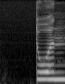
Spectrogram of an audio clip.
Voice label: "dun1", Chinese pinyin

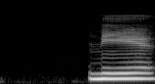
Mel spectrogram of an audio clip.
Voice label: "nie1", chinese pinyin

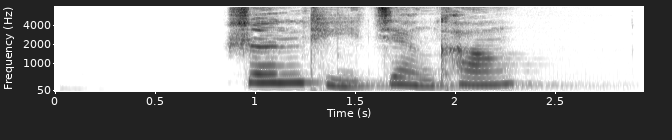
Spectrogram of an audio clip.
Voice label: "shentijiankang", Chinese; nygreeting

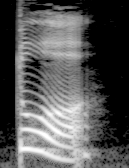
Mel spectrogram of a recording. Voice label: "duo4", chinese pinyin

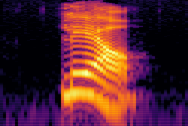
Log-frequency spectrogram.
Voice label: "liao4", chinese pinyin

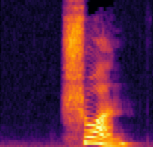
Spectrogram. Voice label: "shuan4", Chinese pinyin

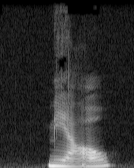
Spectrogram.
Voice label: "miao3", chinese pinyin

